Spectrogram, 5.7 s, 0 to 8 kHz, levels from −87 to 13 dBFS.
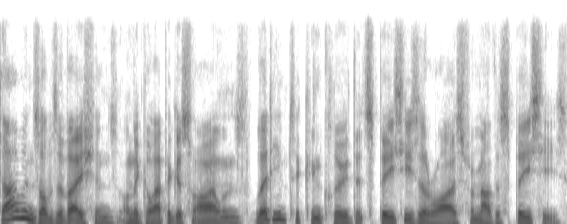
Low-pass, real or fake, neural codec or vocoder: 7.2 kHz; real; none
